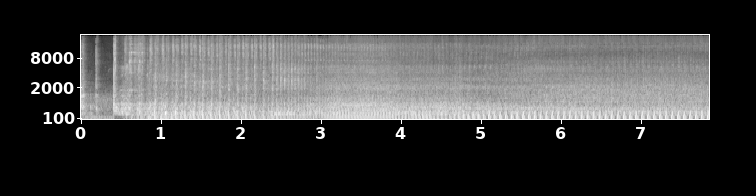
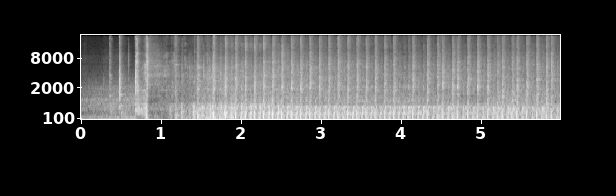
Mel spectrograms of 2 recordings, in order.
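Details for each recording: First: Lawn tractor with a single-cylinder Briggs & Stratton engine, after repairing the choke linkage tab that kept it running on choke (too rich): engine catches quickly and settles into an even putter with no stumbling or hunting, no longer on choke; normal running. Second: Lawn tractor, single-cylinder Briggs & Stratton engine; choke stays on even after throttling back, so it runs with a steady lumpy beat, never revs up properly, running rich.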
